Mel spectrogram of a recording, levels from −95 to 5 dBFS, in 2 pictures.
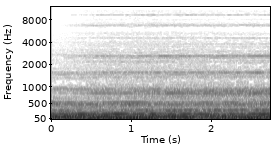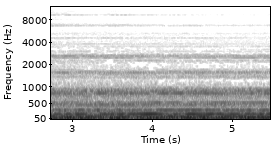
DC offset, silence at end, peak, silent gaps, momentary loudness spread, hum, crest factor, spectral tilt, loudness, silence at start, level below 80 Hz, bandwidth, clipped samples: under 0.1%; 0 s; -6 dBFS; none; 3 LU; none; 12 dB; -12 dB/octave; -20 LUFS; 0 s; -20 dBFS; 2.8 kHz; under 0.1%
